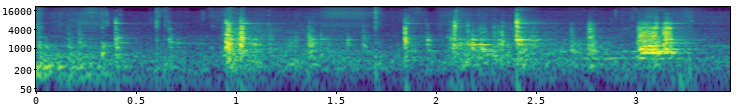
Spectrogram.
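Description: A jack lowers beneath a 2007-2013 BMW 328i during front strut replacement, giving off a series of close, quiet ratcheting clicks and mechanical creaks.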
